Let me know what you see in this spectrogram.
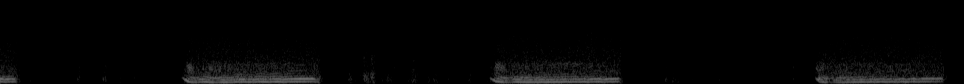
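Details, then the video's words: Loud snores from Toaster, a cat asleep on a lap. Four low, throaty, harmonic drones, each about a second and a half long, recur in a slow breathing rhythm of about three seconds, with near silence between them. "Toaster snores pretty loud in his sleep haha... who would have thought a cat actually snores haha..."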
